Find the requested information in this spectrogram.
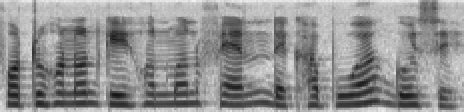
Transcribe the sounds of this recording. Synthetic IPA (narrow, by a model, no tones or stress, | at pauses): fʰɔtuxɔnɔtkejxɔnmanpʰɛndɛkʰapʊwaɡojsɛ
